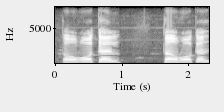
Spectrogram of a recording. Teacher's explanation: تا کو باریک کرنا ہے، جلدی پڑھنا ہے، را کو جلدی پڑھنا ہے، موٹا کرنا ہے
